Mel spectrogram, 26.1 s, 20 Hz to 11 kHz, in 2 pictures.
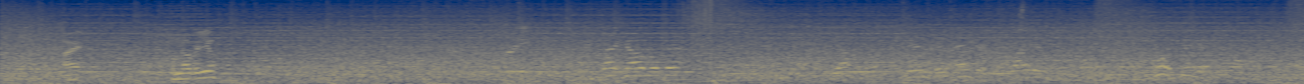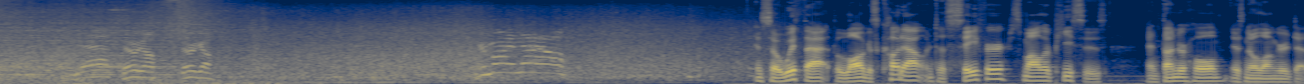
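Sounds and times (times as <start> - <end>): whitewater rapid rushing: 0.0 - 21.3.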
